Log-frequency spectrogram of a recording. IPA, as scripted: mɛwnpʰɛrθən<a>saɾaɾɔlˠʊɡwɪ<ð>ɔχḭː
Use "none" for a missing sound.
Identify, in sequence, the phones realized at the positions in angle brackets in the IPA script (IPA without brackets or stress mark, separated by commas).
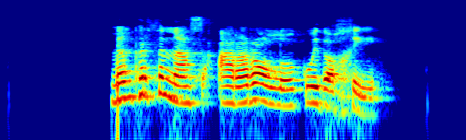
a, ð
